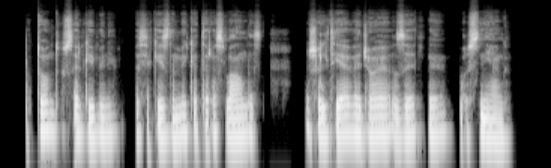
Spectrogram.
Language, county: Lithuanian, Vilnius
